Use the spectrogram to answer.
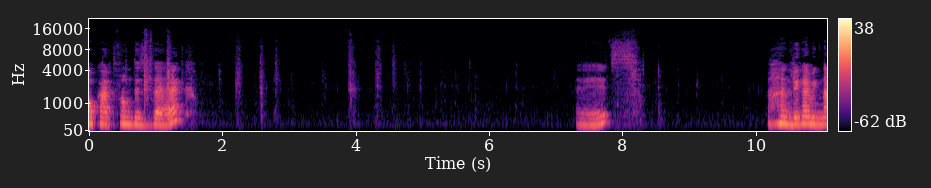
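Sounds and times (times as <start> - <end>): tarot cards clicking: 0.7 - 5.9.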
